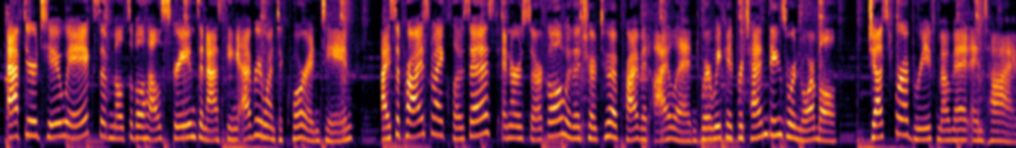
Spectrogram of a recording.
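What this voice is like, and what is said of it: Imitates another person's voice. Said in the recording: “I will do my best Kim Kardashian West impression”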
